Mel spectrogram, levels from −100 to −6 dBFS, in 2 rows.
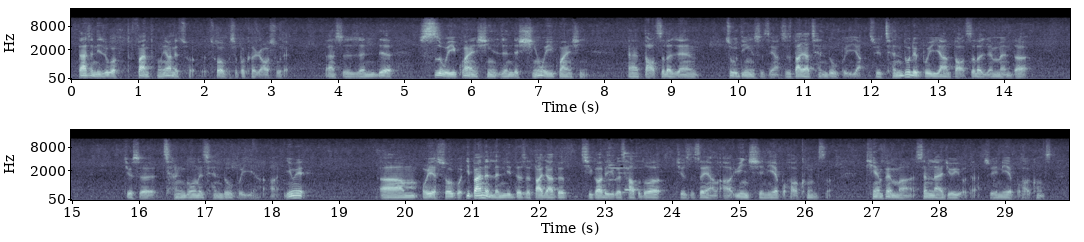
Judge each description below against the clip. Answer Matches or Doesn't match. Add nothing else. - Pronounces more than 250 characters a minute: Matches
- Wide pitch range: Doesn't match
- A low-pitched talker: Matches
